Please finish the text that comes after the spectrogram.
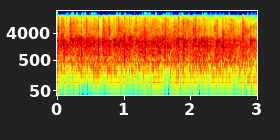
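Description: An audience claps in a meeting room at a district annual business meeting, a dense, steady round of applause held loud and close for the whole stretch, with no speech over it.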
